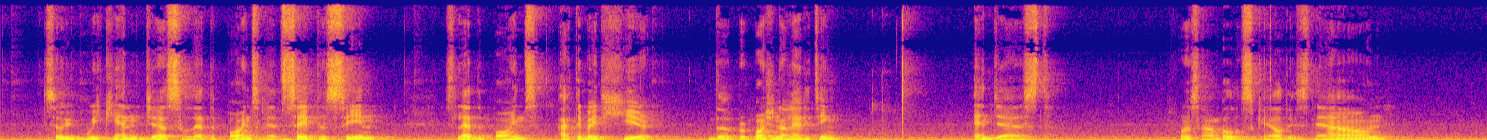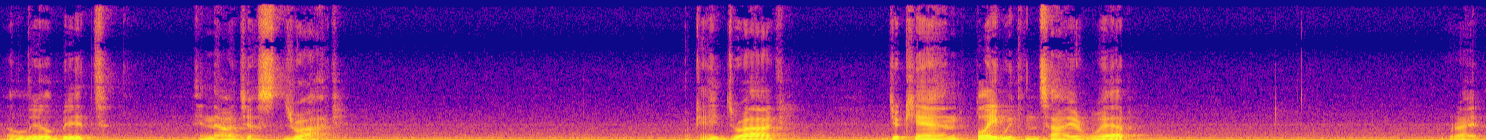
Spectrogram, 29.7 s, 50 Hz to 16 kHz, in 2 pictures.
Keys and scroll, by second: 2.1 ctrl+s, 8.0 s.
